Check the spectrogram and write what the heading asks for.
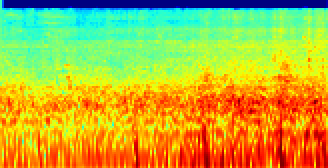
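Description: Steady low road and engine rumble inside a moving vehicle's cab.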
